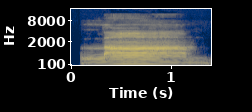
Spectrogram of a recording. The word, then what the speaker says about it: lam: Okay, so the sound is lam. So everyone go ahead and do that. Lam. And when we're pronouncing the A's, you really want to elongate the A's.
